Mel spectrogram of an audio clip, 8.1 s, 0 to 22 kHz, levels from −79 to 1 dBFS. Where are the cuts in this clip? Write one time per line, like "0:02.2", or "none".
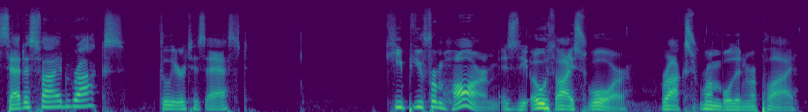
none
